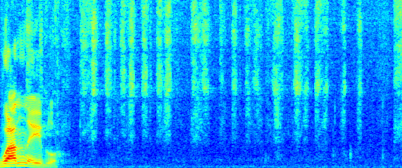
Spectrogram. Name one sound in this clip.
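A marker squeaks and scratches on a whiteboard.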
